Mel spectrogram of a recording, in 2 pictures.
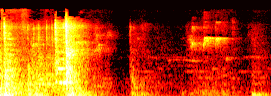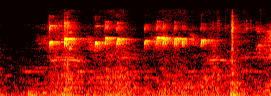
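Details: European goldfinch singing: after a loud, scraping knock at the start, bright, tinkling high notes come in short, uneven twittering bursts, separated by brief pauses.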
